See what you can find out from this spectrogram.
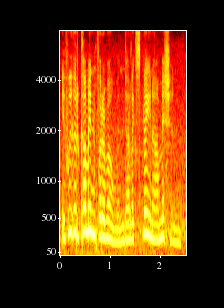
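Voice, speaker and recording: A shrewd gentleman detective played by a woman, pitched on the high side. The phrasing is brisk, genteel and old-fashioned, in amateur audio drama style, over a noisy recording. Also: animated, close to an everyday voice. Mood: genteel, persuasive.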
